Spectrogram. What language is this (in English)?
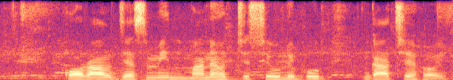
Bangla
